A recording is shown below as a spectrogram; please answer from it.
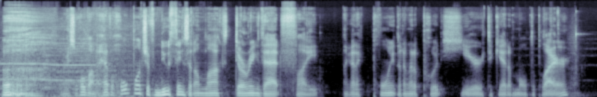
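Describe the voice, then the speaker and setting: Music plays in the background as a man with an American accent speaks at a moderate pace, with hardly any pauses and in a very deep, low pitch. The sound is dry and close with no echo, while his pitch swings very widely and his loudness swings a lot. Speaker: gaming streamer. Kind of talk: live gameplay commentary. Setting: livestream.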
